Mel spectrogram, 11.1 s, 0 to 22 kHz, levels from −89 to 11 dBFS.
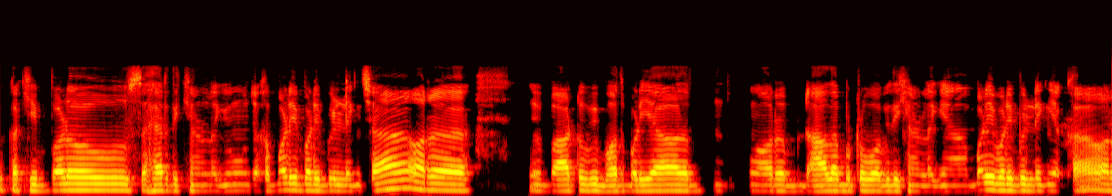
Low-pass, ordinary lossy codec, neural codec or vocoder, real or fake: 5.4 kHz; none; none; real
